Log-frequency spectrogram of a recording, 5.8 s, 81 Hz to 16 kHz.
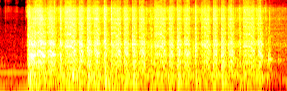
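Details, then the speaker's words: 1961 Valiant six-cylinder sitting over 30 years, points sanded, fuel line disconnected from the tank, spark tester fitted: starter cranks about four even compression beats a second for five seconds without firing; crank no start, cause unconfirmed. "crank it over and see if that looks any better maybe turn the key on try it again with the key on"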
